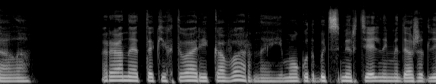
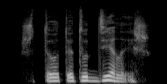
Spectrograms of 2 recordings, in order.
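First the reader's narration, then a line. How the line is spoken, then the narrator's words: Irritated question. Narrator (Russian): спросил раздраженно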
